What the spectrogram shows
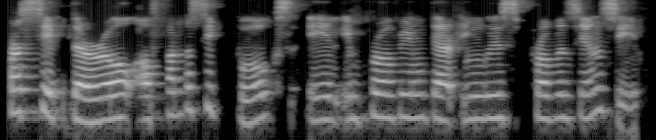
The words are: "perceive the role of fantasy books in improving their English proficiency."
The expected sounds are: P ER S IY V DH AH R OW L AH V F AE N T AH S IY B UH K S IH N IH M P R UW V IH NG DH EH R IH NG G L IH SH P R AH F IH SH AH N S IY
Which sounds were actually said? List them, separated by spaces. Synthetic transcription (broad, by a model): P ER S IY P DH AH R OW L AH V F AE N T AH S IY B UH K S IH N IH M P R UW V IH NG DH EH R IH NG G L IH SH P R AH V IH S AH N S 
